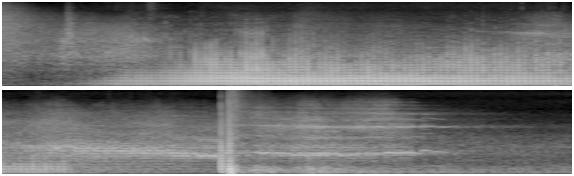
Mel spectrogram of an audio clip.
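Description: A firework roars and whooshes up into the sky.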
